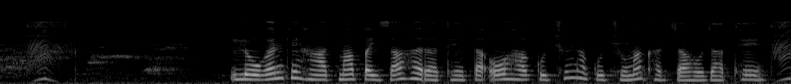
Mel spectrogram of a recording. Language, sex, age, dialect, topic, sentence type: Chhattisgarhi, female, 25-30, Central, banking, statement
